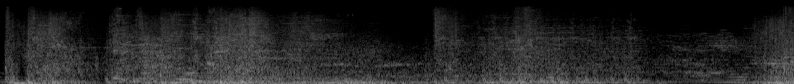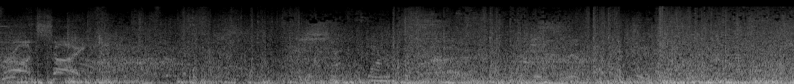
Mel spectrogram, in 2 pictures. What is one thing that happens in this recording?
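Game combat sounds of spells whooshing and crackling ring out.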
